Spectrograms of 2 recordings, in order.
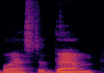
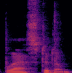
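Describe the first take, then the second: First: The two words are said separately, full 'them'. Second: The two words run together, 'them' reduced. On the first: "instead of saying blasted them" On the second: "It's like one word"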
